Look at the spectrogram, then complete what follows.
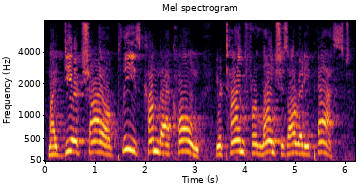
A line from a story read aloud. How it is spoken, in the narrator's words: She loudly cried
